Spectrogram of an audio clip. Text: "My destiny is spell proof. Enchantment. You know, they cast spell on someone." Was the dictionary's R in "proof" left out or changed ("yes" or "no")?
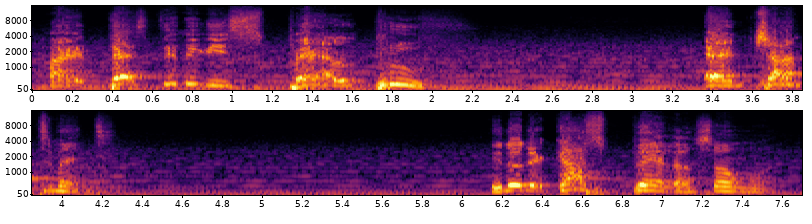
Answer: no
